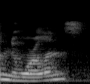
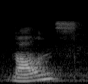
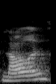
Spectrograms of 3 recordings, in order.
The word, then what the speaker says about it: New Orleans: Oh, also New Orleans. Nolans. Sorry, this person very quickly told me that's not how you pronounce it. Nolans, I'm so sorry.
